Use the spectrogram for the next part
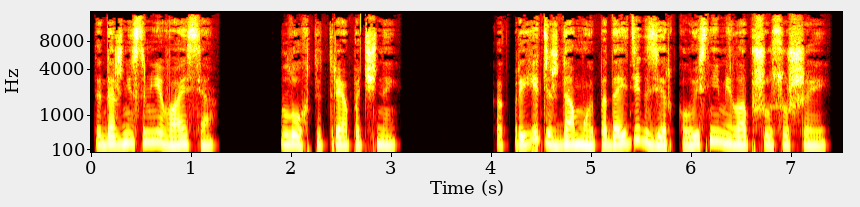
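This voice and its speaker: A woman voicing a sharp-tongued, mocking female friend with a raised, cutting delivery. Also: moderate pace, no room sound, clean studio sound, lightly acted. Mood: scornful. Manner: scornful, cutting, raised pitch.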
